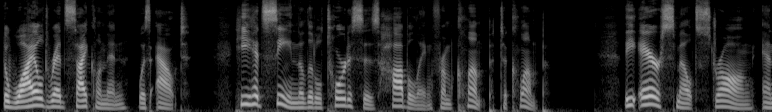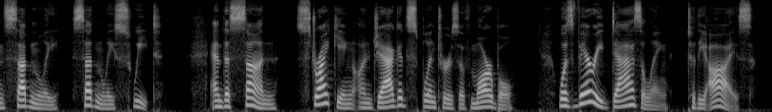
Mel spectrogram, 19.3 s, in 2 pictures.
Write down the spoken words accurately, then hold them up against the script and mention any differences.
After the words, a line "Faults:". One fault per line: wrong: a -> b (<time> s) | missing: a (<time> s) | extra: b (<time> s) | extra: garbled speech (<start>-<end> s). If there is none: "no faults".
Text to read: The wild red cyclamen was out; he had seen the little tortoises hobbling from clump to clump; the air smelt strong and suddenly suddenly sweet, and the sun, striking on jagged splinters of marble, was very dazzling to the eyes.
The wild red cyclamen was out; he had seen the little tortoises hobbling from clump to clump; the air smelt strong and suddenly suddenly sweet, and the sun, striking on jagged splinters of marble, was very dazzling to the eyes.
Faults:
no faults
